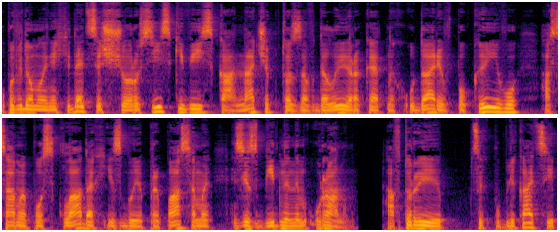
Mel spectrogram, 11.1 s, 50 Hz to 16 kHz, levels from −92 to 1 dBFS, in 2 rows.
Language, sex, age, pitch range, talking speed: Ukrainian, male, 20-39, 95-115 Hz, 130 wpm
